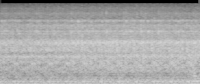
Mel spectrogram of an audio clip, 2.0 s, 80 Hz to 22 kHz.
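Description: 2006 Ford F-250's 6.0-litre Power Stroke V8 diesel idling steadily.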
